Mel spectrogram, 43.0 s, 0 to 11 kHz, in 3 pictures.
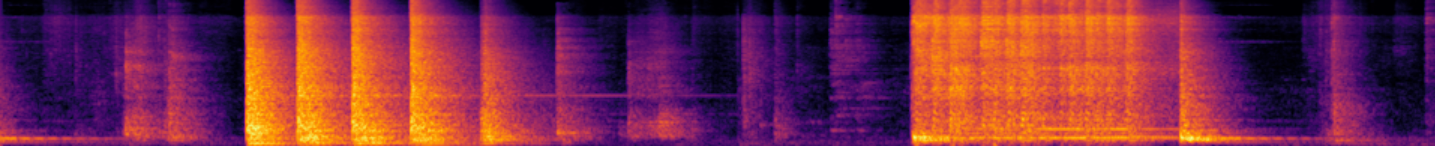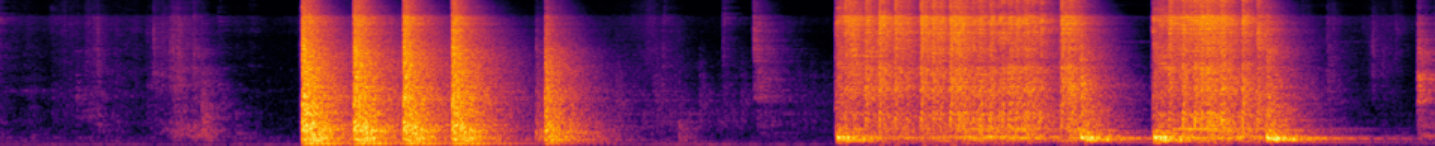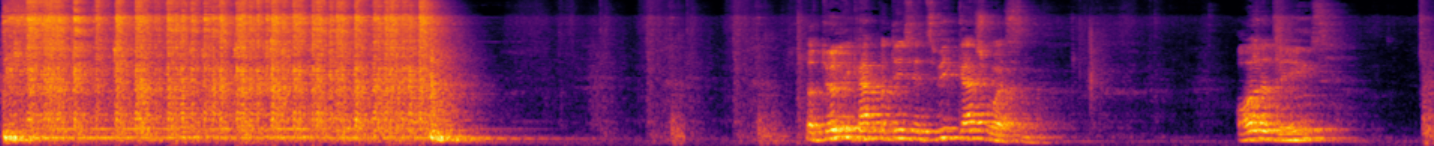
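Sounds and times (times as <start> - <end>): hammer blows on sheet metal: 2.4 - 6.1, 9.1 - 12.6, 17.4 - 20.7, 22.7 - 27.9.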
